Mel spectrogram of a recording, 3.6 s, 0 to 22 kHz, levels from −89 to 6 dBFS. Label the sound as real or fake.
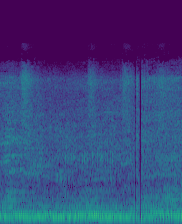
real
